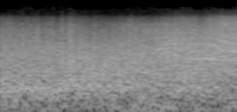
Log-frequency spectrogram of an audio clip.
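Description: A steady, dense roar from a film soundtrack's fire-and-destruction sound effects, with no single loud impact.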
